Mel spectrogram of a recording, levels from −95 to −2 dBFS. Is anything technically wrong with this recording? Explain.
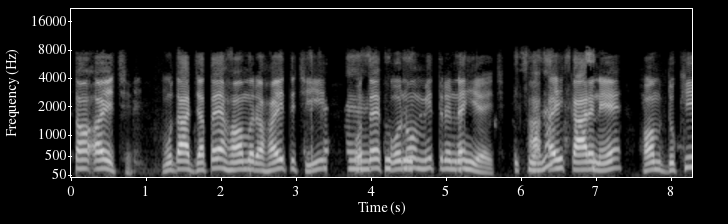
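Yes, the speech shows three kinds of echo-canceller fault.

From 0.0 to 1.09 s there is background gated by the echo canceller: the room sound dips by up to about 40 dB, for around 0.4 s in total, because the canceller clamped the microphone while the far-end loudspeaker was active, then released it.

An echo leak appears at 0.81–0.93 s, 1.64–2.11 s, 4.16–4.45 s and 6.55–6.65 s, a faint delayed copy of the speech, well below the main voice, lagging by 259, 281, 281 and 304 ms respectively. The likely cause is incomplete cancellation on a loudspeaker-and-microphone end, sending residual echo back.

Speech suppressed in double talk runs from 2.18 to 7.55 s: the talker repeatedly dips, by as much as about 40 dB and for roughly 4 s in total, likely as the canceller, unable to separate local speech from loudspeaker echo while both sides talk, attenuates everything. 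The call's microphone processing, with nothing above 8 kHz, is the normal band limit.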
